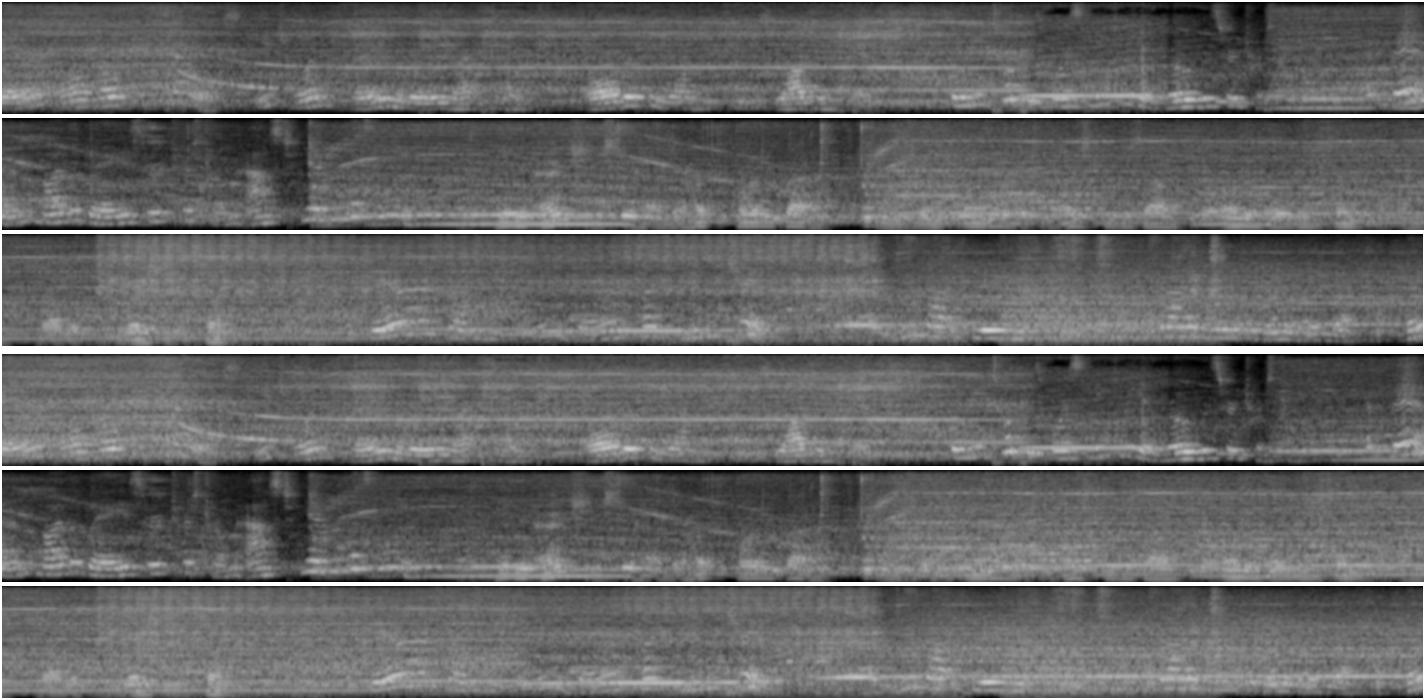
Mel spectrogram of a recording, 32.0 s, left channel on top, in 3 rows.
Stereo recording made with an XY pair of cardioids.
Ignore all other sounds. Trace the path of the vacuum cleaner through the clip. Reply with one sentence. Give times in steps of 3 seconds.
You can hear the vacuum cleaner on the right from 0 s, in the centre from 6 s, on the left from 9 s, in the centre from 15 s and on the right from 18 s.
